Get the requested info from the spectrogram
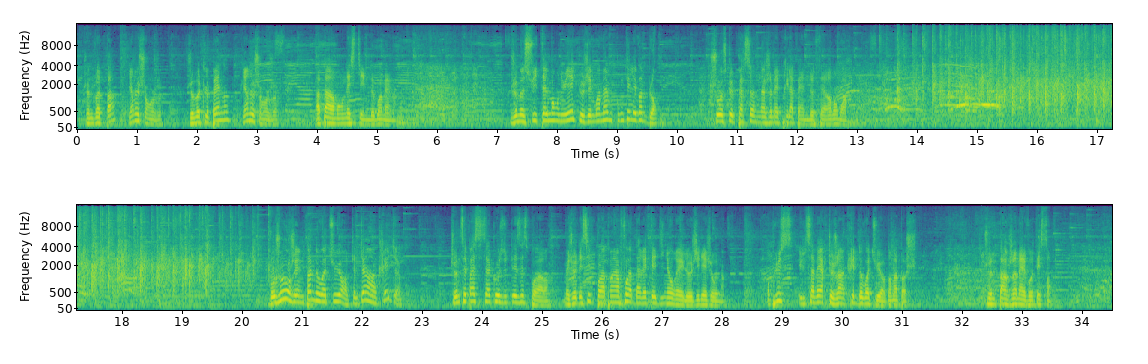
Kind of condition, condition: setting, live audience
